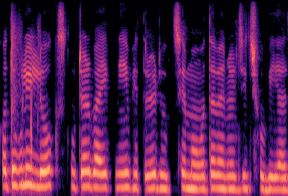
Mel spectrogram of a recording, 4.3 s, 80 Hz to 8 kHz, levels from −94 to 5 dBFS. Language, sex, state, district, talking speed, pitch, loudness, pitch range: Bengali, female, West Bengal, North 24 Parganas, 165 wpm, 205 Hz, -18 LUFS, 190-220 Hz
